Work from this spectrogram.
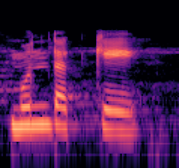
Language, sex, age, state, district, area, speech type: Kannada, female, 18-30, Karnataka, Tumkur, rural, read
